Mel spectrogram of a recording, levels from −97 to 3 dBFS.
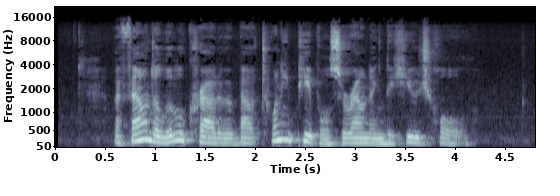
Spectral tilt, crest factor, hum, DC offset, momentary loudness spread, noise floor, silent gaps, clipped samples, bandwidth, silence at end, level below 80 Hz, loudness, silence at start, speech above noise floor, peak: -4.5 dB/octave; 18 dB; none; under 0.1%; 12 LU; -56 dBFS; none; under 0.1%; 14.5 kHz; 0.65 s; -54 dBFS; -19 LUFS; 0.6 s; 37 dB; -2 dBFS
